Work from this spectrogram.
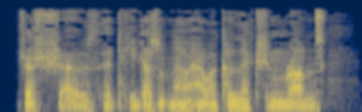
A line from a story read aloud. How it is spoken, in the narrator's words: Adams murmured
